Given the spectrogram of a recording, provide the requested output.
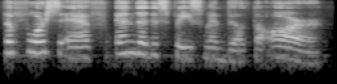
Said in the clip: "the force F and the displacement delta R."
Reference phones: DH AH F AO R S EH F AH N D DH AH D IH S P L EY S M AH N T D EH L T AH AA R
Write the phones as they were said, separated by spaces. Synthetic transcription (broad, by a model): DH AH F AO R S EH F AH N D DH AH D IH S P EY S M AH N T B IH L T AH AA R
